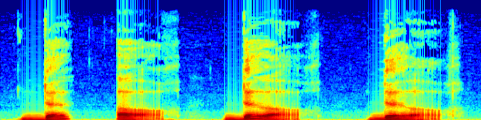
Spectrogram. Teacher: this H in French doesn't exist phonetically, so you don't pronounce it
